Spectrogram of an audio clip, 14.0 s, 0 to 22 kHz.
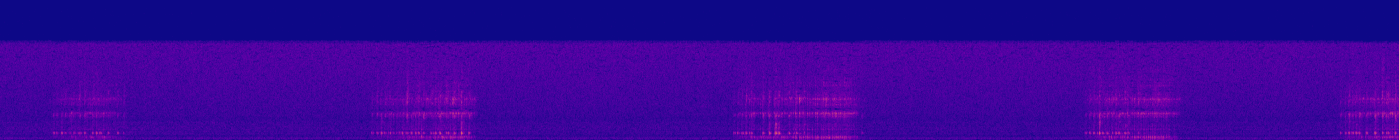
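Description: Regular rough, rumbling snores about every 3.5 seconds, roughly 17 breaths a minute, with quiet pauses between: snoring during sleep.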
